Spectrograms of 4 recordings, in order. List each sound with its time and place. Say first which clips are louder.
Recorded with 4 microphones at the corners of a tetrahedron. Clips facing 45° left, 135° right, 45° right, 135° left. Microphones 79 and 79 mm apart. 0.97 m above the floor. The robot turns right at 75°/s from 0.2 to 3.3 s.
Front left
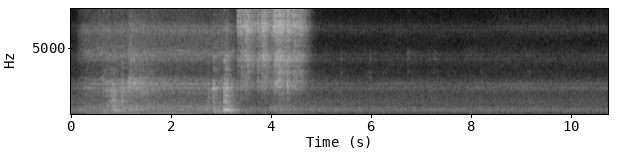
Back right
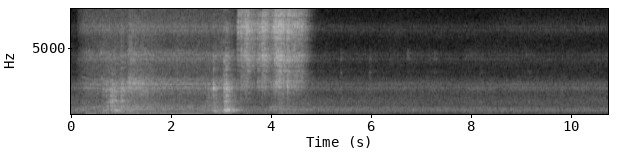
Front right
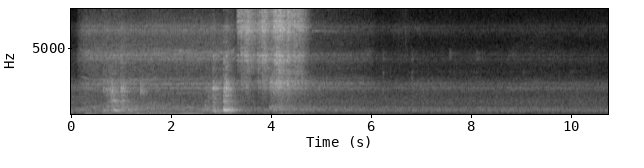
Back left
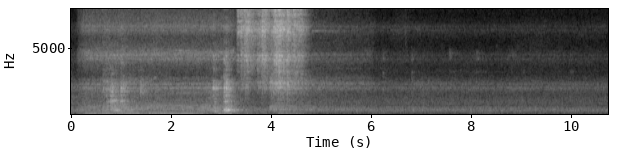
0.6 s a drawer: back right 2 dB, back left 1 dB; 165° left, 1.0 m; by 3.2 s straight ahead, 1.0 m
3.3 s a dropped coin: back right 1 dB, even; 140° left, 0.6 m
